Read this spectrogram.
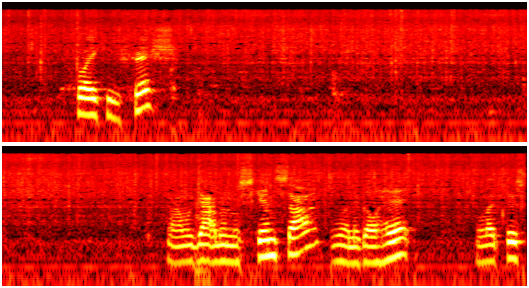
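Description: Fish sizzles and crackles steadily in hot oil.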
